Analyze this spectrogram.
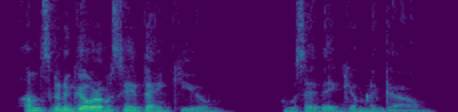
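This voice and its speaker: A man with very wide pitch swings. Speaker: horror movie reaction youtuber. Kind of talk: casual live stream chat. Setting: live stream. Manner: stuttering, slurring a bit.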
